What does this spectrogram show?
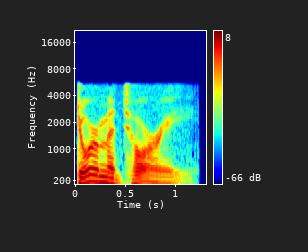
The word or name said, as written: dormitory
